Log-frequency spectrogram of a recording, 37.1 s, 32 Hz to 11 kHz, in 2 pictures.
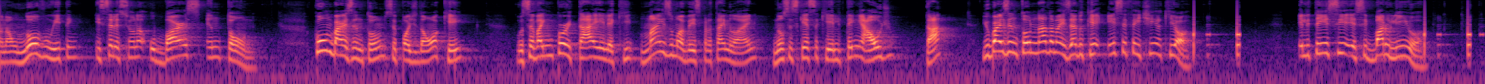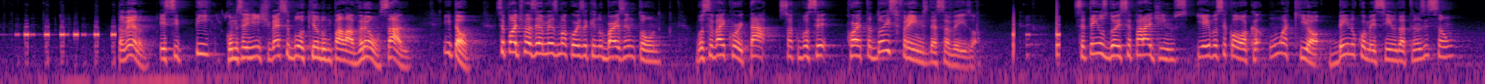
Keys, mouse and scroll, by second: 17.8 Right, 19.1 Left, 26.8 c, 29.4 v, 31.3 click, 33.8 click.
